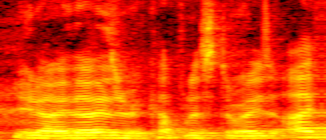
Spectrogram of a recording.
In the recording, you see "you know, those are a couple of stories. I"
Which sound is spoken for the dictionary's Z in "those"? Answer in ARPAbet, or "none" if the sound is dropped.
Z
